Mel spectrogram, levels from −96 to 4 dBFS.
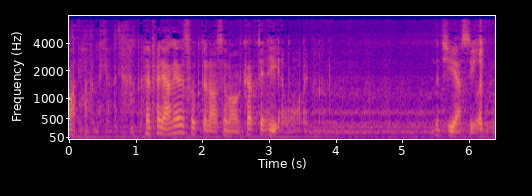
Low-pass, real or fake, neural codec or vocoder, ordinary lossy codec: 7.2 kHz; fake; codec, 16 kHz, 0.5 kbps, FunCodec, trained on LibriTTS, 25 frames a second; MP3, 32 kbps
